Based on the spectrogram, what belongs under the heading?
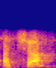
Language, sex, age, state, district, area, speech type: Hindi, female, 30-45, Madhya Pradesh, Jabalpur, urban, conversation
